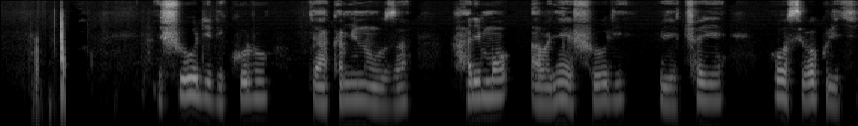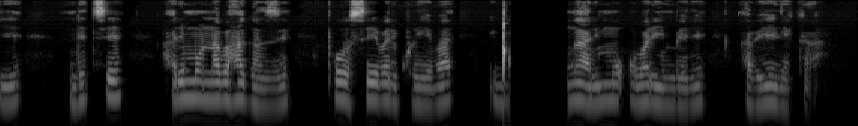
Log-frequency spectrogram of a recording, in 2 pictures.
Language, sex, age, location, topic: Kinyarwanda, male, 18-24, Nyagatare, education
